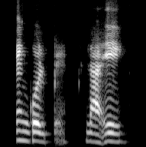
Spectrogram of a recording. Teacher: la E está como vocal media y está de acuerdo a la posición horizontal como anterior.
